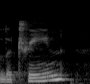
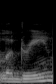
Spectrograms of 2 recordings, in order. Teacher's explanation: So we have a schwa, an sound for the first syllable, and then the I says the E in this word, doesn't follow the rule of I says its name, so it's not latrine, but latrine. Because we're stressing on this second syllable, the T does come out, so not ladrine, but latrine. We do have a burst of air there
